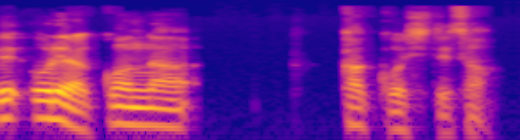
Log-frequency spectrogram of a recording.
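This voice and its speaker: A man's voice: fairly low pitch, lively intonation, a little slow, a little mellow, big-room sound. A man acting in a comedic radio drama, talking in an easygoing, soothing way.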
